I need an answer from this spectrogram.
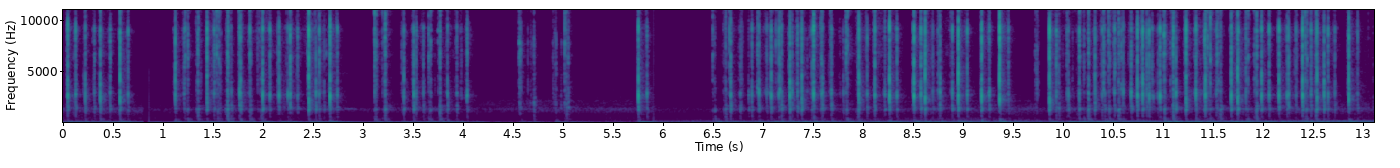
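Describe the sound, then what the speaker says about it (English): Keys on a Logitech G512 Carbon mechanical keyboard clack in quick, dense bursts of typing, close and crisp, with brief pauses between runs. "Just listen to that clack of the keys"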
